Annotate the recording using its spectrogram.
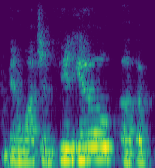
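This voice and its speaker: A woman talks to a community meeting at normal speed, her scratchy voice warm, medium-pitched, and fairly even in intonation. The lo-fi recording comes from a distant, off-mic position in an echoey meeting room, and her informal presentation is friendly and chatty, with small laughs and fillers.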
